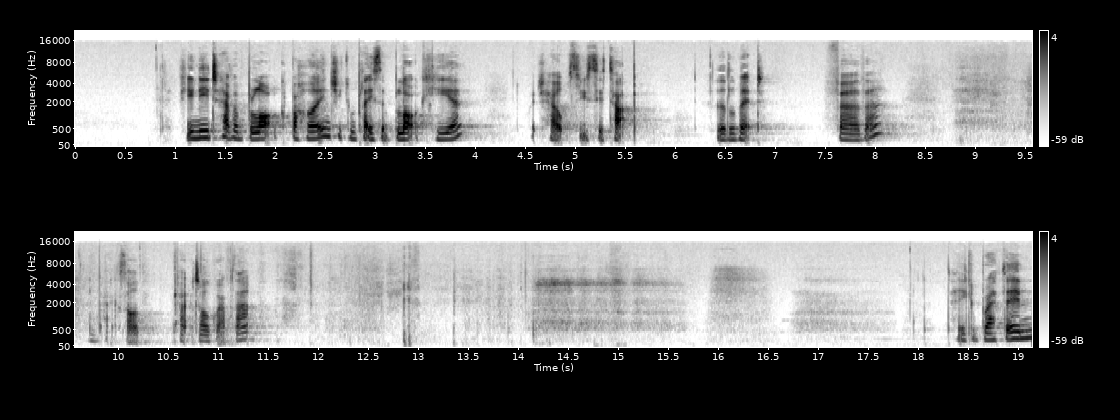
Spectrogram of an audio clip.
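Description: A woman speaks calmly and clearly into a close microphone, in a lightly echoing room.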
